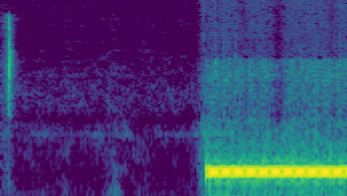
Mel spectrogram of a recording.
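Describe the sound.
A telephone dial tone plays while a caller redials someone. After about two seconds of near silence and a faint click, the steady, loud, unbroken mid-pitched hum starts and holds to the end.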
